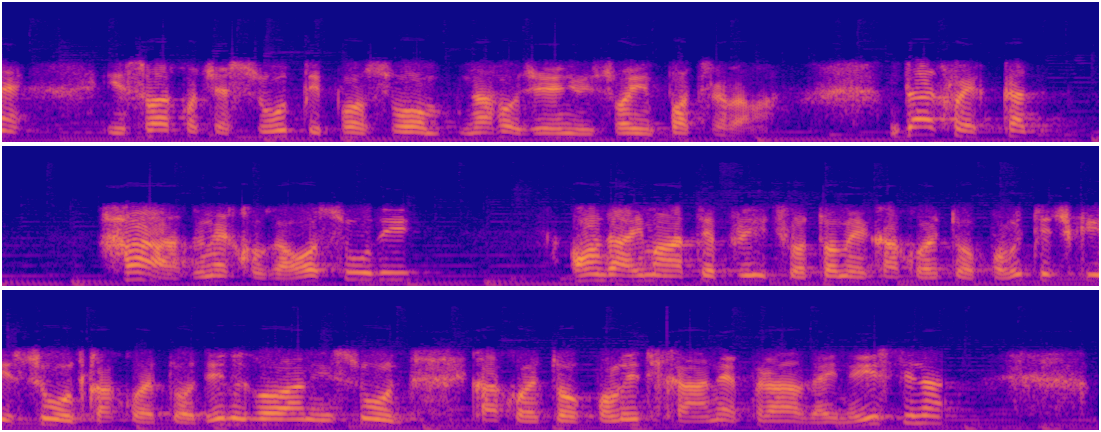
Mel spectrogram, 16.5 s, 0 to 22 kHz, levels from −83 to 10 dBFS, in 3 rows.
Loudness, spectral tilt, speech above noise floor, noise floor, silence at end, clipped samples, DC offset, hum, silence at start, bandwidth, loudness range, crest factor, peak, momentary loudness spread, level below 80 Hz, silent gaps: -21 LUFS; -5 dB/octave; 29 dB; -50 dBFS; 0.05 s; under 0.1%; under 0.1%; none; 0 s; 13 kHz; 2 LU; 16 dB; -6 dBFS; 8 LU; -54 dBFS; none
